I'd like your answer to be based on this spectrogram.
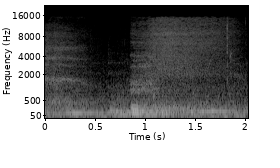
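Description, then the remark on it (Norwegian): A sick cow with a bell around its neck, lying still on straw in the innermost stall of a barn, breathes heavily: a long rasping exhale with a low, rumbling groan partway through, over steady barn background noise. No one speaks. “Eh, den er også med i bjella eh, rundt halsen, men den ligger stille oppe på halmen og puster tungt.”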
